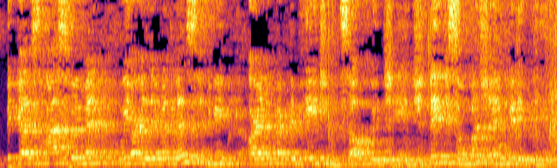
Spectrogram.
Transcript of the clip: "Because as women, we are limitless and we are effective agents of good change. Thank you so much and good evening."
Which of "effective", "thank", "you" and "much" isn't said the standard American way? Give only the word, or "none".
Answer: thank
